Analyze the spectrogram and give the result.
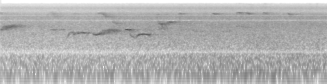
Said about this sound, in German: Kontaktrufe oder milde Aufregungsrufe einiger Meisen um uns herum.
